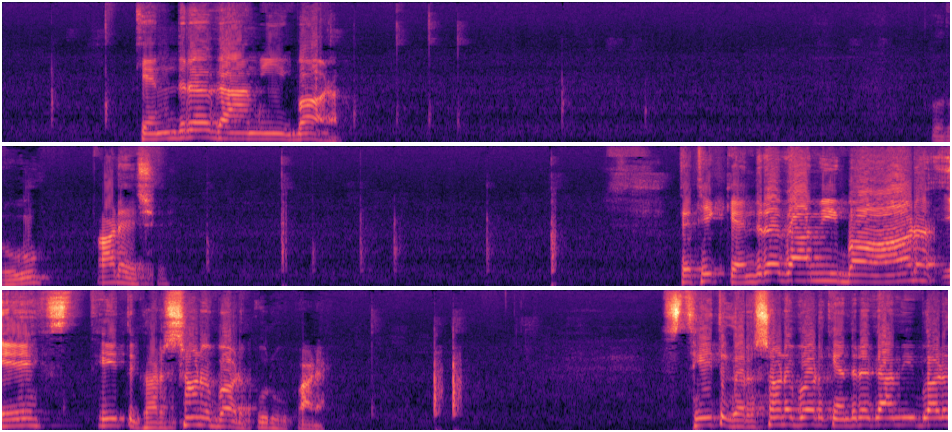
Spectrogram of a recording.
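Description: A man speaks calmly and clearly in short bursts, like a teacher explaining.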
